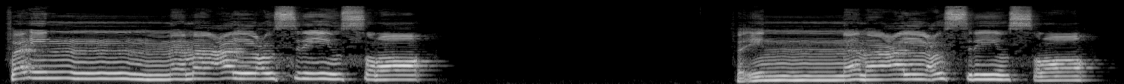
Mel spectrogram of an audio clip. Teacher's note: فإن واجب গুন্না, فإن مع العسر র বারিক হবে, ইউসরা র পুর হবে এবং এখানে এক আলিফ টান দিয়ে ওয়াকফ করতে হবে, কারণ দুই জবরের বামে যদি ওয়াকফ হয় তাহলে এক আলিফ টেনে পড়তে হয়।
